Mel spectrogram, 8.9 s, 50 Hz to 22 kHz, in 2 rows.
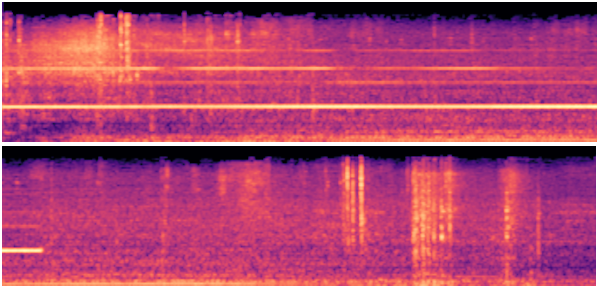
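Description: A Chevy S10 pickup truck being driven gives off a steady, close engine and road drone, with electronic chime tones early on and a few clunks near the end; no one speaks.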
